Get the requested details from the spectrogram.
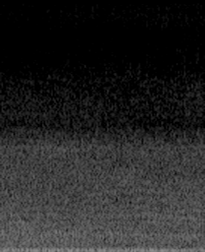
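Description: Water fountains splash and spray nearby.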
